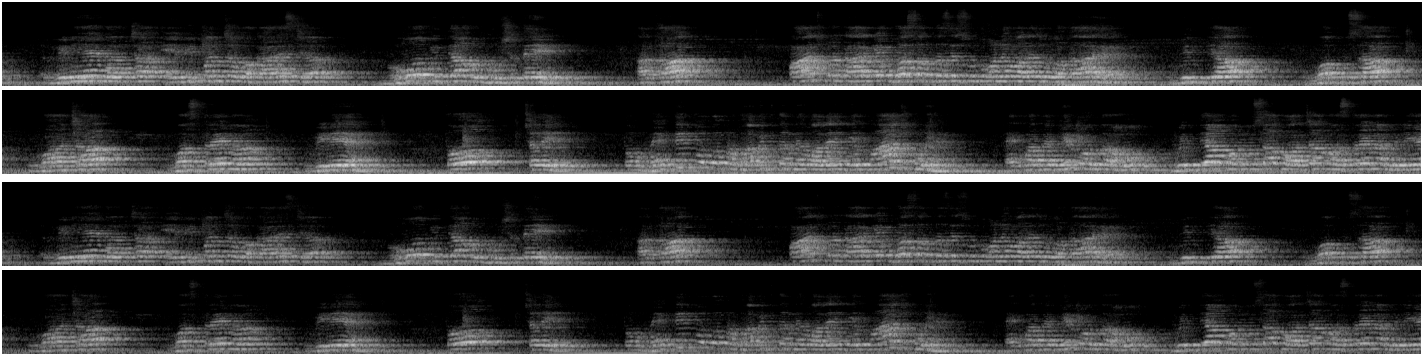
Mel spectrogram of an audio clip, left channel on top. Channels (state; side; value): quieter; right; 5.6 dB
